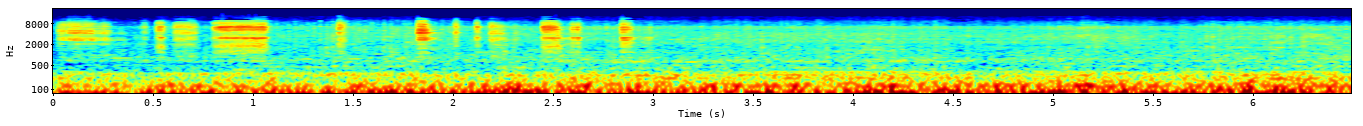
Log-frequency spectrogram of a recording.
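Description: Engine of a 1933 Ford roadster hot rod running steadily at low speed as the car rolls along, heard from its open cockpit: a deep, even rumble.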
